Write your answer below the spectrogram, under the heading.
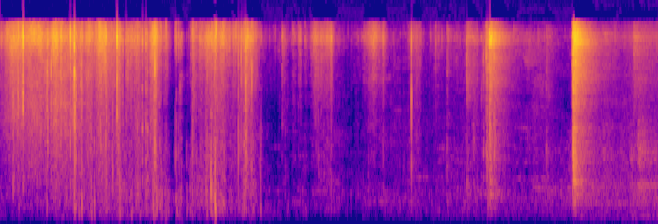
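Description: Phone microphone handling noise: irregular rustling and scraping as the phone rubs against clothing, with a few knocks, a sharp one about three seconds in and the loudest near the end.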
